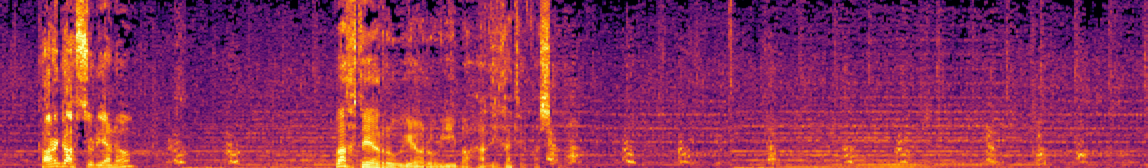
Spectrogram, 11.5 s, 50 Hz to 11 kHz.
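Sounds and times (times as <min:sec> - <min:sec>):
speech: 0:00.4 - 0:01.4, 0:03.4 - 0:05.9
dog barking in short yelps: 0:01.7 - 0:02.5, 0:05.4 - 0:07.0, 0:07.6 - 0:09.2, 0:09.8 - 0:11.0.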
